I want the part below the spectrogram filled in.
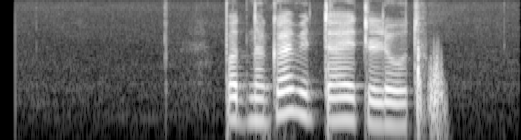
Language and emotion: Russian, neutral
